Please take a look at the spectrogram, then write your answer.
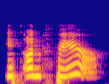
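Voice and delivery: very high, plaintive wail; sobbed protest. A narrator's reading. Girl protesting to her father, mock sobbing. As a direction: protest as if near tears. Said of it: "she sobbed".

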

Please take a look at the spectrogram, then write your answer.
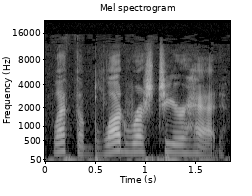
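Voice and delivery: ordinary delivery, nothing marked

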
